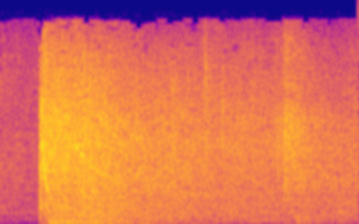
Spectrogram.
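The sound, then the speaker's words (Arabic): Artillery shell explosion in the old city of Homs: one sudden loud blast followed by a long, slowly fading roar, with a smaller second burst near the end. “الله أكبر، قصف الهون المدفعية”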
